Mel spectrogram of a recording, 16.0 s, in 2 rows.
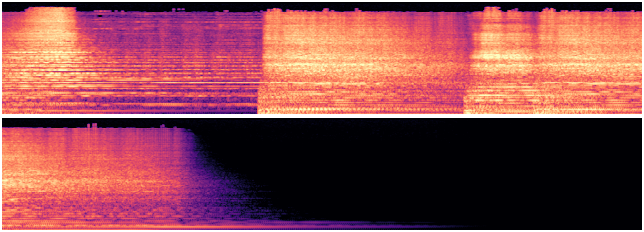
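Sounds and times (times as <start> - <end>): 
high-intensity action music: 0.0 - 11.3.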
